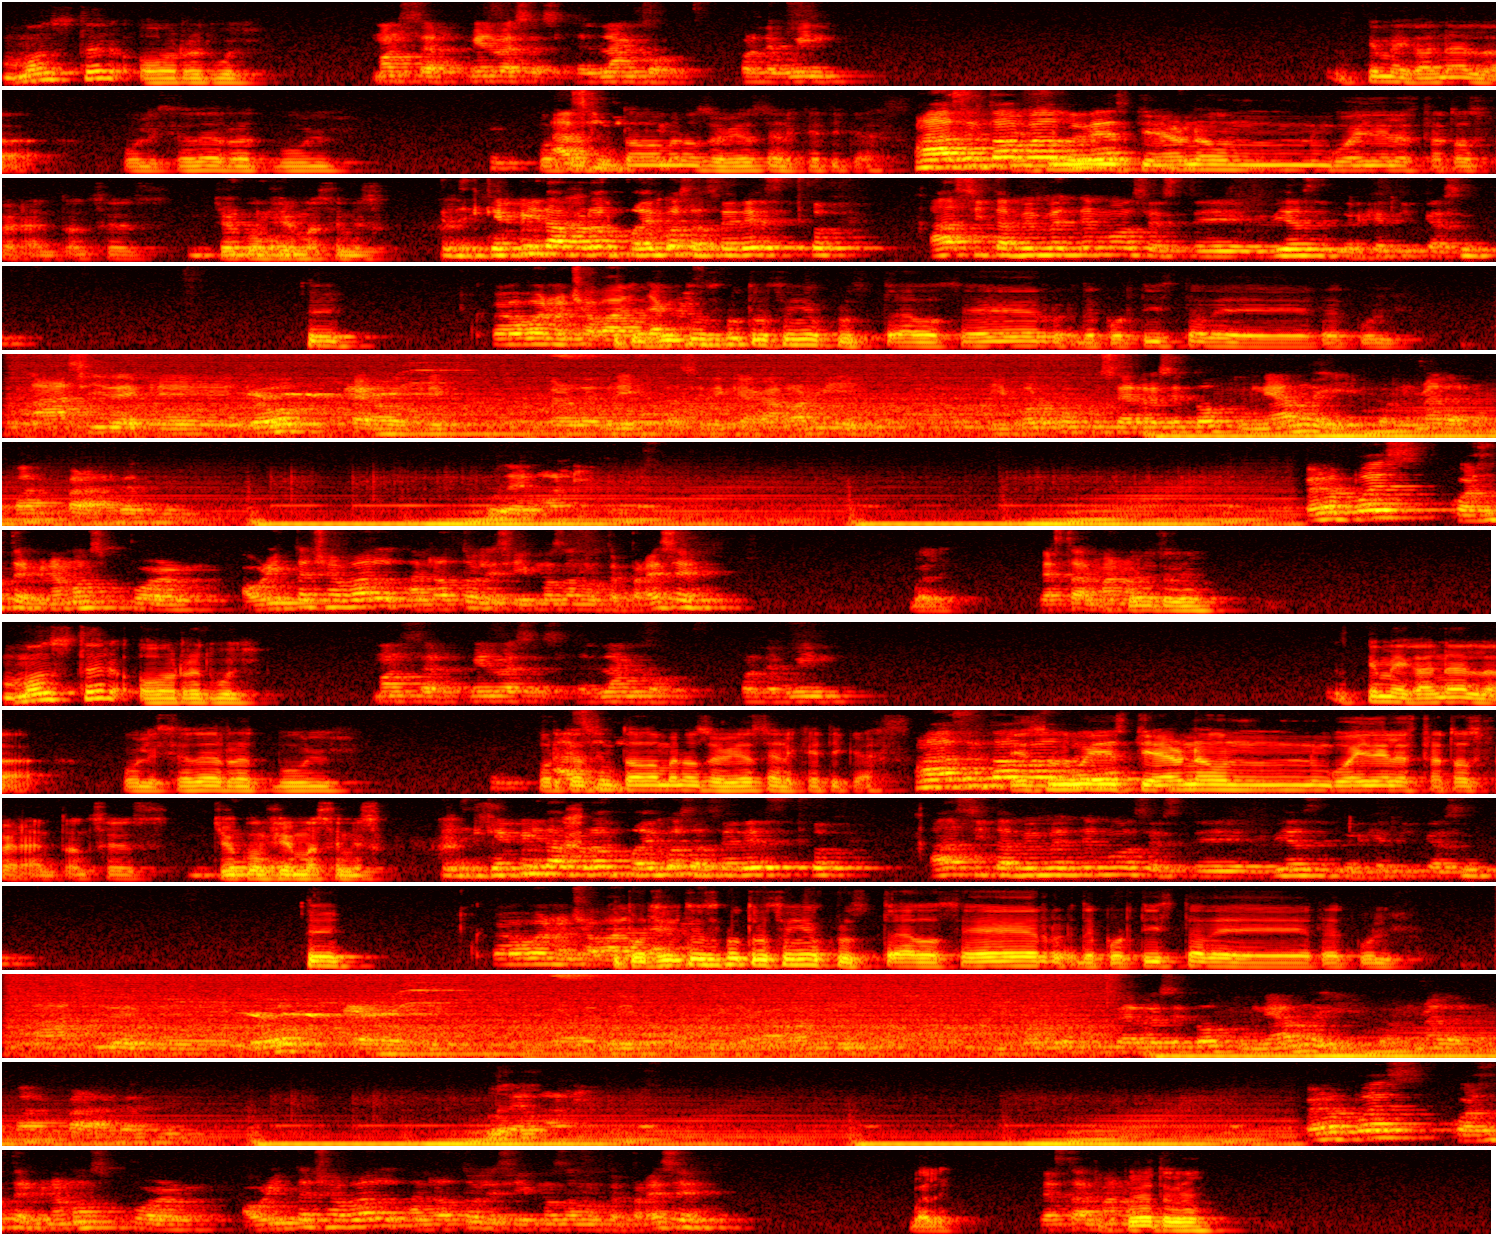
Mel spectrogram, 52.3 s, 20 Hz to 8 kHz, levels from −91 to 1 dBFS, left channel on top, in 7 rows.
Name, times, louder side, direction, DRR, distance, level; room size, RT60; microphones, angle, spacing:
voice 1, 0.0-1.3 6.6-7.6 8.1-9.1 10.2-11.9 12.5-15.7 16.0-16.8 17.1-17.2 23.9-24.1 25.5-29.4 39.8-40.1 49.4-49.6 50.4-50.9, right 4 dB, 55° right, 0.4 m, -30 dB
voice 2, 1.9-3.4 3.7-4.2 9.9-10.6 12.0-13.4 13.7-13.8 15.9-16.4 17.1-22.5 24.9-25.9 30.0-32.3 32.6-34.4 34.8-38.3 39.8-40.5 43.7-48.5 50.0-50.7, left 2 dB, 55° left, 0.6 m, -32 dB
sound 1, 29.9-35.5, right 3 dB, 85° right, 0.8 m, -36 dB
sound 2, 31.7-43.8, equal, 90° left, 0.8 m, -37 dB
3.3 x 2.4 x 3.1 m
head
